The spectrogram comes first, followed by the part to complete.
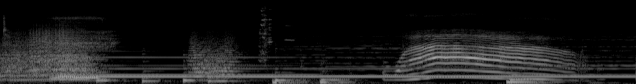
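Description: Cartoon soundtrack: held musical chords, with a short whoosh at the start and a breathy gasp about two seconds in. A long sliding tone with many overtones rises and then falls near the end.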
